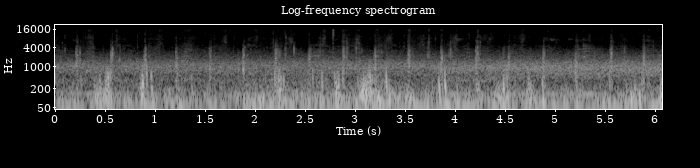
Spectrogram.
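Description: Running footsteps on a gravel path, about three crunching strides a second, over a steady low rumble.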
